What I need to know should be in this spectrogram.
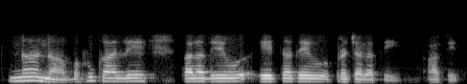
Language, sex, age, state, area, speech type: Sanskrit, male, 18-30, Haryana, rural, conversation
